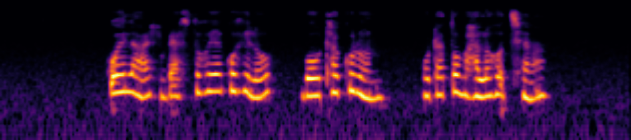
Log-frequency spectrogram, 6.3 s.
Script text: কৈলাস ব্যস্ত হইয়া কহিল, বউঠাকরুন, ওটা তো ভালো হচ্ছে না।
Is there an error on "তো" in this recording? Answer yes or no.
no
